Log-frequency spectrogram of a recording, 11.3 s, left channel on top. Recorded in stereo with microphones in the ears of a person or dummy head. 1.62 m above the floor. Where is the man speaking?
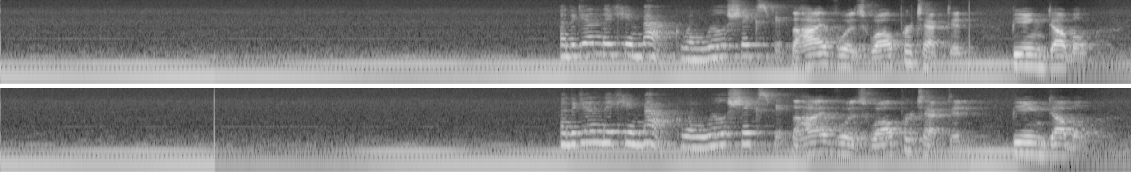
50° left (ahead or behind), 0.6 m.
